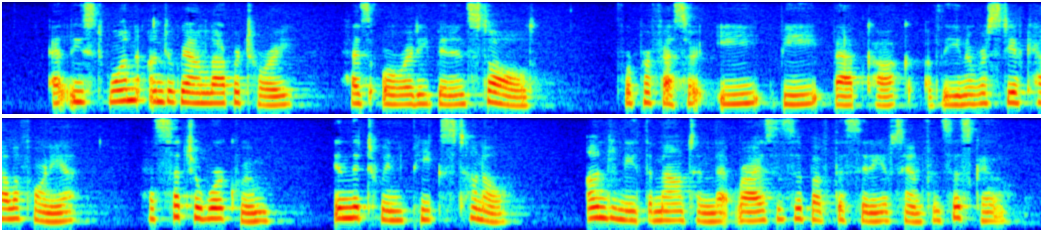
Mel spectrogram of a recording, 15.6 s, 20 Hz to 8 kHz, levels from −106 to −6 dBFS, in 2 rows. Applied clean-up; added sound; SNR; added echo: none; none; none; none.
